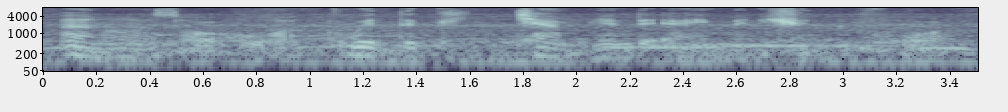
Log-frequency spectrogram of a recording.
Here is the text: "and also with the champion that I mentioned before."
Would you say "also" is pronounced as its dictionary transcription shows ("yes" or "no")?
no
